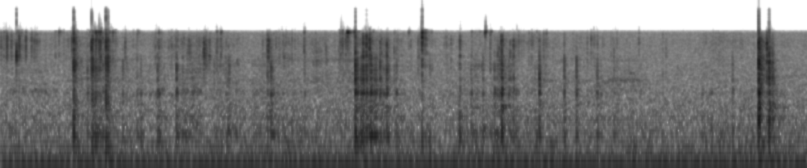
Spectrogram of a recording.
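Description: Metal jingle bells on a twisted-wire strand clinking and rattling against each other and the wire as they are handled and untangled, in scattered irregular clicks with a few louder bursts of jingling.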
